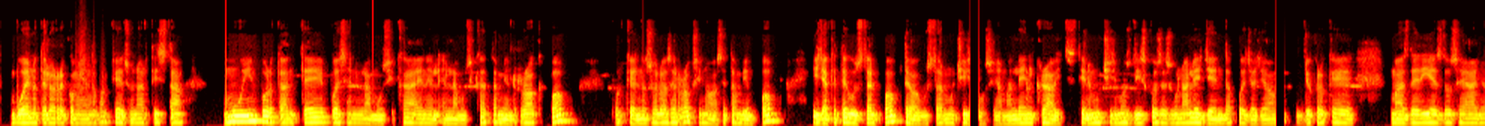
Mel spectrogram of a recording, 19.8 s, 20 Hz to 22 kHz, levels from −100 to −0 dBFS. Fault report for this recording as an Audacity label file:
1.000000	1.420000	clipped -24.5 dBFS
3.020000	3.020000	pop -4 dBFS
4.970000	4.970000	pop -16 dBFS
8.580000	8.580000	dropout 3.3 ms
12.930000	13.050000	dropout 125 ms
17.010000	17.130000	dropout 116 ms

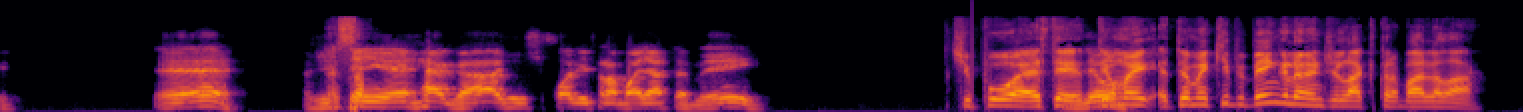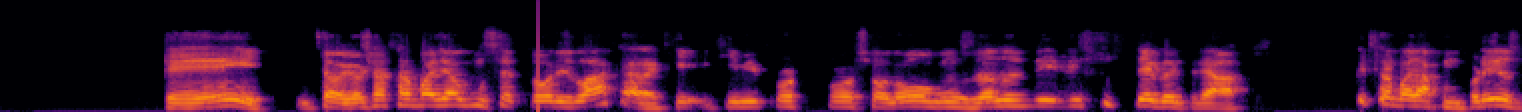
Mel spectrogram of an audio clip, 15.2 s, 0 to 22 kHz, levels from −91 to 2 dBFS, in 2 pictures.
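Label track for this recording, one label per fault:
4.860000	4.860000	pop -19 dBFS
10.300000	10.300000	pop -11 dBFS

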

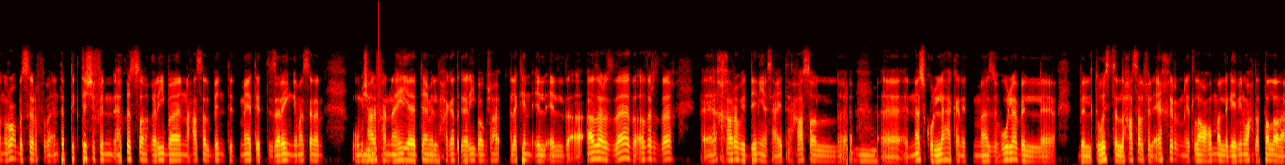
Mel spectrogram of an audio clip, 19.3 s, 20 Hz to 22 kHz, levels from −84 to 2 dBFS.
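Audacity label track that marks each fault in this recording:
4.100000	4.110000	dropout 12 ms
5.680000	5.680000	pop -7 dBFS
6.880000	6.920000	dropout 37 ms

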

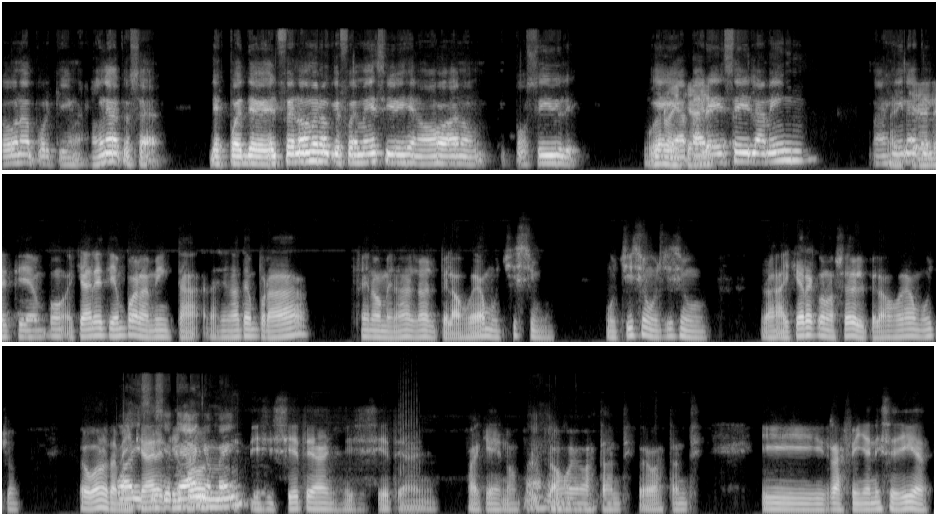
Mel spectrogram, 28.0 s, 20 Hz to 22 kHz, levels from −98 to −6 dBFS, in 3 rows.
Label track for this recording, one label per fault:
22.640000	22.880000	clipped -26.5 dBFS

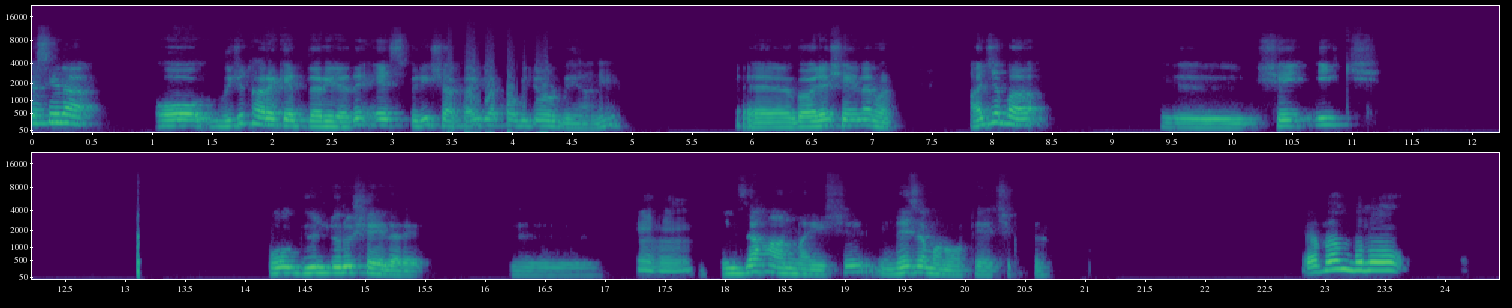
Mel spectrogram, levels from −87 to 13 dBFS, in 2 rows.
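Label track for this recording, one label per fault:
3.450000	4.310000	clipped -25.5 dBFS

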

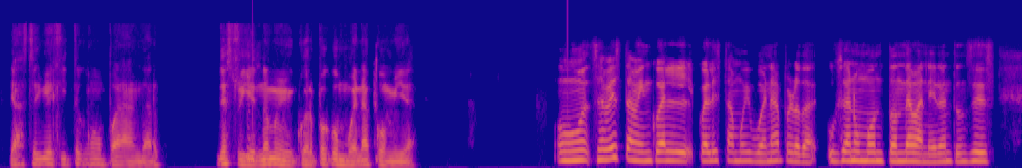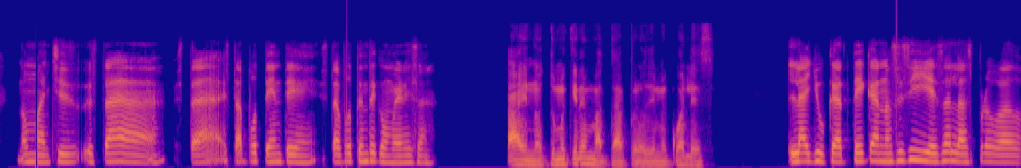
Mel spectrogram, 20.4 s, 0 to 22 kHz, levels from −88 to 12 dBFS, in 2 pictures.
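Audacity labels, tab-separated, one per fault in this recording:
2.520000	2.520000	pop -16 dBFS
5.670000	5.670000	pop -12 dBFS
10.570000	10.590000	dropout 24 ms
13.680000	13.690000	dropout 5.2 ms
19.180000	19.180000	pop -10 dBFS

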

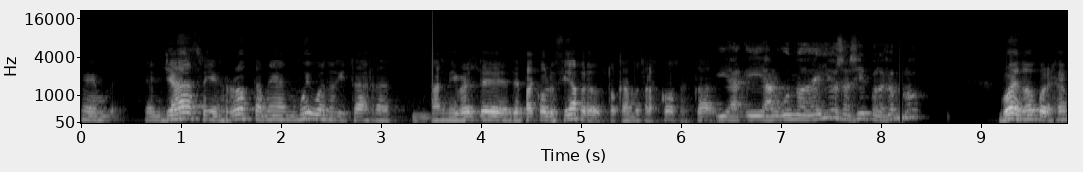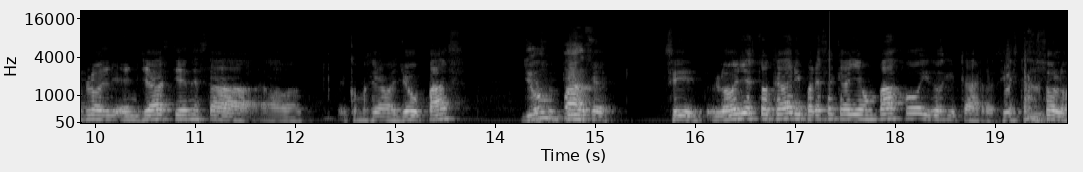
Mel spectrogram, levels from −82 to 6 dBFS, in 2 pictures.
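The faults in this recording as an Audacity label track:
3.510000	3.510000	pop -17 dBFS
8.180000	8.210000	dropout 29 ms
17.340000	17.340000	pop -21 dBFS
18.910000	19.310000	clipped -27.5 dBFS

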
